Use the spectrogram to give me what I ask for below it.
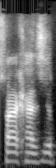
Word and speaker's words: Farrakhan: Louis Farrakhan, was it Farrakhan? – Louis Farrakhan.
